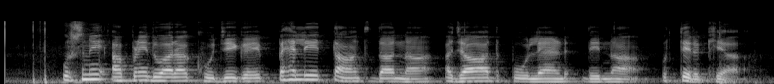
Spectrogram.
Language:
Punjabi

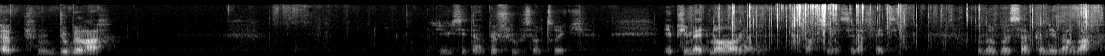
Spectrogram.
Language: French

